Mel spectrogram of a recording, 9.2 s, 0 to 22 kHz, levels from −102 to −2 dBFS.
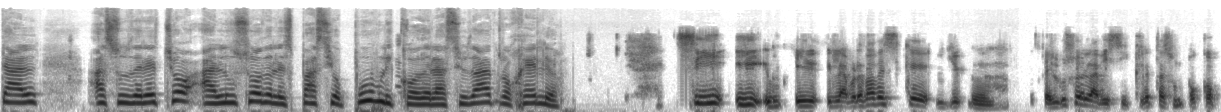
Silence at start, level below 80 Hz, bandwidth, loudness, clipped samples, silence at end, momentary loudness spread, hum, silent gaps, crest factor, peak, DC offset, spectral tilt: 0 s; -56 dBFS; 17 kHz; -22 LUFS; under 0.1%; 0.05 s; 8 LU; none; none; 12 dB; -10 dBFS; under 0.1%; -4 dB/octave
